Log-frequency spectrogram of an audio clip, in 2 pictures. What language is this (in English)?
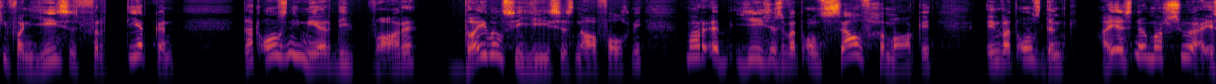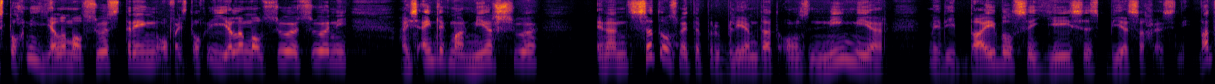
Dutch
